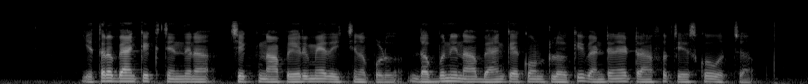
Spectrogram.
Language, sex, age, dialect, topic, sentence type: Telugu, male, 25-30, Utterandhra, banking, question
